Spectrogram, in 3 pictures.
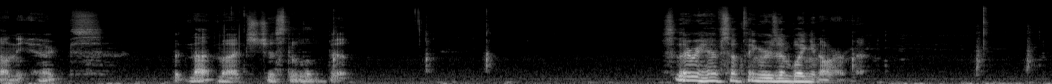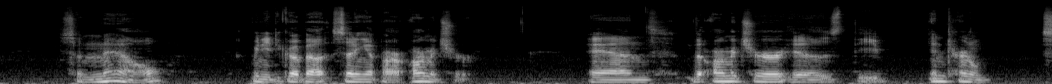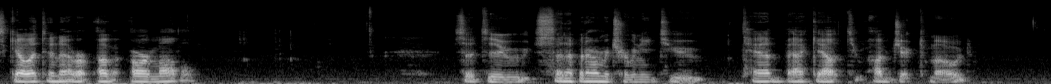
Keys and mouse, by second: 3.3-4.8 middle drag, 4.3 a, 10.2 KP_3, 23.7 Tab.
